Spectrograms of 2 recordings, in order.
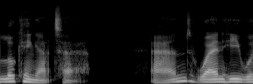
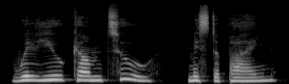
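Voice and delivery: higher, gentle woman's voice; Sophie's voice; 8 semitones higher than usual. A narrator's reading. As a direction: ask it hopefully, higher. Sophie asks softly.

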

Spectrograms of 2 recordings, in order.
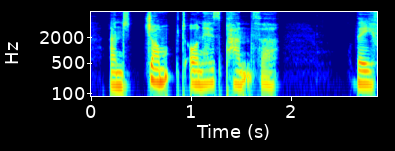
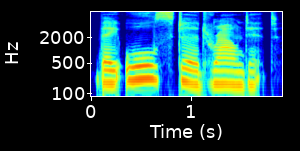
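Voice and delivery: plain reading voice

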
